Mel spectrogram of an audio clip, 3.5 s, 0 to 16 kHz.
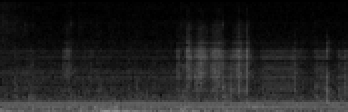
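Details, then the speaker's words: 1953 Vidor CN426 Henley AC/battery valve portable radio after a faulty valve socket was fixed and a 3V4 valve replaced: steady low speaker hum with faint crackle and hiss, no station received; cause not confirmed, local oscillator to be checked. "Now this was running at about eight watts before with that faulty socket and we didn't have that amount of noise from the speaker."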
